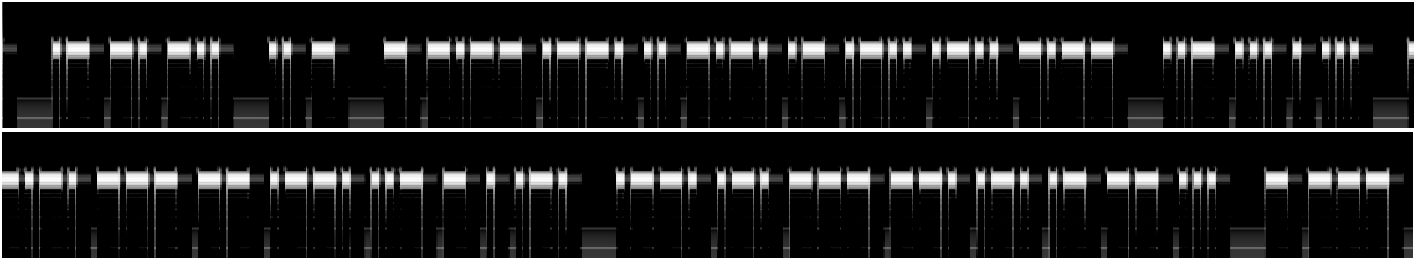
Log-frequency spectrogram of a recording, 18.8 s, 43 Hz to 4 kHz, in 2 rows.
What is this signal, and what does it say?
Morse code, heard as a keyed tone, about 25 wpm, 750 Hz. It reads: AND IT TYPICALLY USES COMPUTER PROGRAMS TO
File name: Morse / 25WPM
